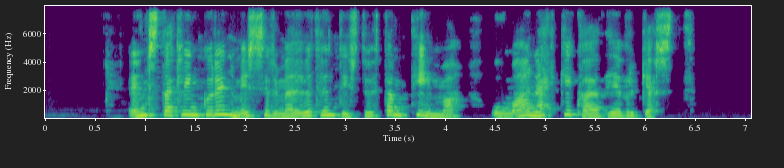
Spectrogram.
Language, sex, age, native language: Icelandic, female, 40-49, Icelandic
